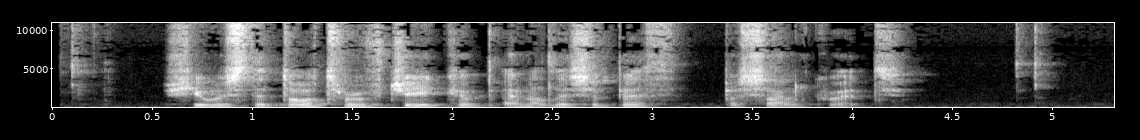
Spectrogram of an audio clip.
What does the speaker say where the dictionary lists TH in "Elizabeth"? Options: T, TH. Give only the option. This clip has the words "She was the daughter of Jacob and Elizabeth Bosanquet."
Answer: TH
